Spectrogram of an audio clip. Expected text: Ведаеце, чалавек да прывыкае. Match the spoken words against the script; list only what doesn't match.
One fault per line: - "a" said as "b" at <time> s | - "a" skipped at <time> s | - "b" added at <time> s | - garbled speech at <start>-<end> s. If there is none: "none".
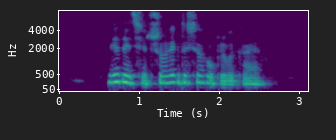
- "ўсяго" added at 1.6 s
